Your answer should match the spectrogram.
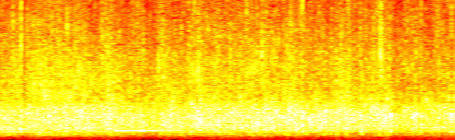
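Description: A crowd at a debate applauds the audio crew steadily, a dense, even wash of clapping that holds at a constant loud level for several seconds with no voices over it.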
